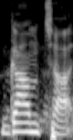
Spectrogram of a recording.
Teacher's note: এই গামছা শব্দে আমরা গা এই শব্দটির উপর শাসাঘাত দিচ্ছি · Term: শব্দ শাসাঘাত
